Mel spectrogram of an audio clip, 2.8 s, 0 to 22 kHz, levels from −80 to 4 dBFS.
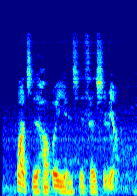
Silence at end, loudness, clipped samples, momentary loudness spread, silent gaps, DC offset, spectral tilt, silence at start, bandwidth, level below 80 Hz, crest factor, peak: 0.05 s; -19 LUFS; under 0.1%; 11 LU; none; under 0.1%; -7 dB/octave; 0.35 s; 11 kHz; -42 dBFS; 18 dB; -2 dBFS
